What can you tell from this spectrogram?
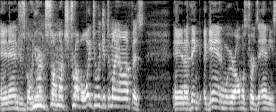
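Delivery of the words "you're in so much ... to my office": high-pitched, scolding, shouting yell. Retelling the person pushing him through the crowd: imitating Andrew yelling. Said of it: "Andrew's still yelling at me".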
